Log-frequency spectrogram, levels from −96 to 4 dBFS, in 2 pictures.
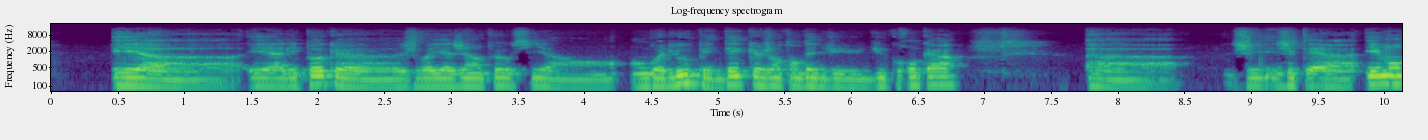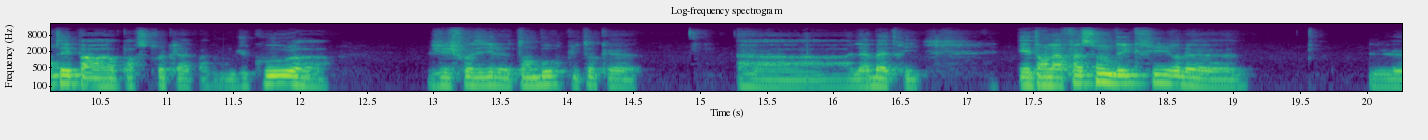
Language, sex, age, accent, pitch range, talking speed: French, male, 20-39, French, 95-120 Hz, 150 wpm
